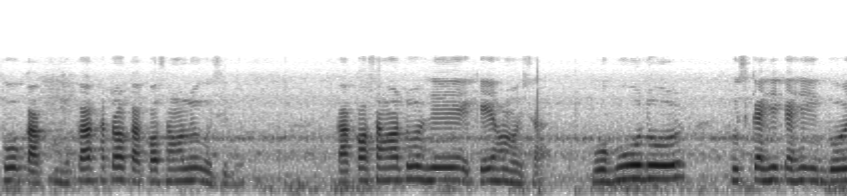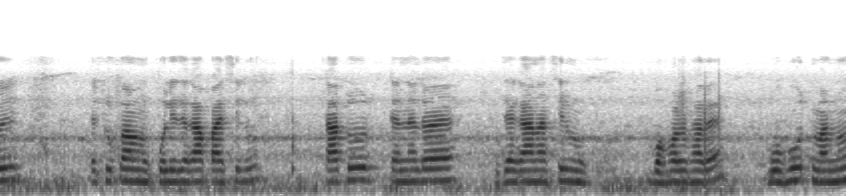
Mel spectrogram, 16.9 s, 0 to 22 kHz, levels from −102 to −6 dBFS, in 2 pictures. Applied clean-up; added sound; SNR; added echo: none; none; none; none.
